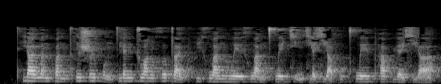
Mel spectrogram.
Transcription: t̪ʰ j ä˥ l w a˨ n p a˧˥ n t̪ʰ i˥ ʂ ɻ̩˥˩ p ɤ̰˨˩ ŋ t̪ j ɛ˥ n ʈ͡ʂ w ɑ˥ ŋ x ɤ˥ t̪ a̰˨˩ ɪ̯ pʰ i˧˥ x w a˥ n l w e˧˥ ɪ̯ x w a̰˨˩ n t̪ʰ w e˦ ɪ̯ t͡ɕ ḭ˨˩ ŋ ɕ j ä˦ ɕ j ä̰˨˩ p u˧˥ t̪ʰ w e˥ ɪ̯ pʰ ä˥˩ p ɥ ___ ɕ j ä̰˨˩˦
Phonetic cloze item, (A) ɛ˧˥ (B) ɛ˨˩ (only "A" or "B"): A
